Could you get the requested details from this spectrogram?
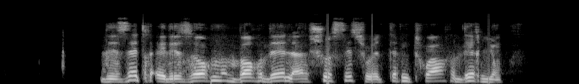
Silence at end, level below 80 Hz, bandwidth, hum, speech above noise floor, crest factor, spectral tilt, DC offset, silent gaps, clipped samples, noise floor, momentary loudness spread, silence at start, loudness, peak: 0.8 s; -56 dBFS; 10.5 kHz; none; 58 dB; 18 dB; -4.5 dB/octave; under 0.1%; none; under 0.1%; -76 dBFS; 7 LU; 1 s; -18 LUFS; 0 dBFS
